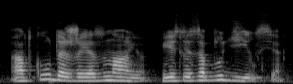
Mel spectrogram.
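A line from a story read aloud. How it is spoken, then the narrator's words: Dragon snorting. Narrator (Russian): фыркнул дракон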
